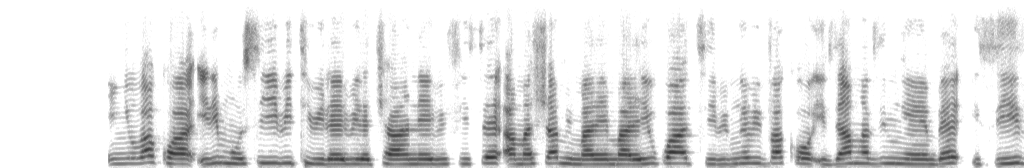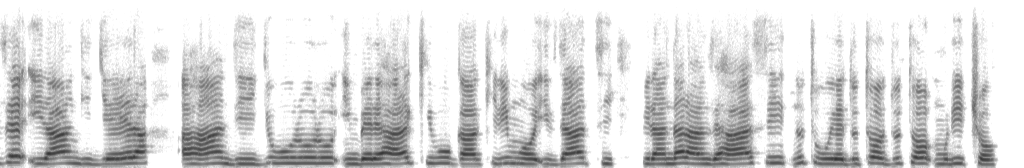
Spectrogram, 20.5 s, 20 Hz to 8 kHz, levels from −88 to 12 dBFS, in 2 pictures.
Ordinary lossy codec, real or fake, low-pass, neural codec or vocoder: Opus, 32 kbps; real; 7.2 kHz; none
